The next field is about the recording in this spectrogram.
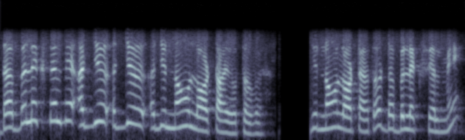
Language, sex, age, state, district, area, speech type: Sindhi, female, 45-60, Maharashtra, Thane, urban, conversation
